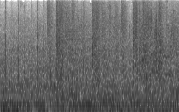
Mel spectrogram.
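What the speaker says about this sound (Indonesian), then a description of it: "Peserta ketiga menembaki para pemburu" Gunfire aimed at the hunters' cars, dense and loud, a rapid clustered burst of shots blending into a continuous crackling roar with no pauses.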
